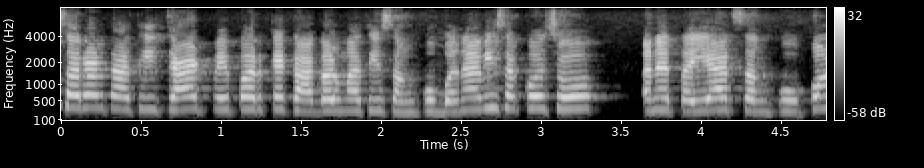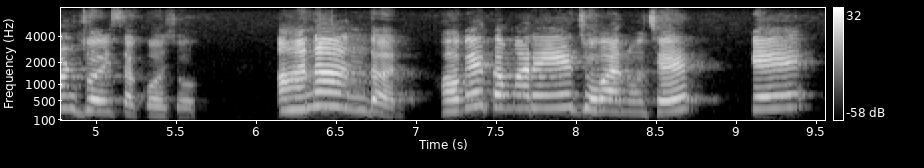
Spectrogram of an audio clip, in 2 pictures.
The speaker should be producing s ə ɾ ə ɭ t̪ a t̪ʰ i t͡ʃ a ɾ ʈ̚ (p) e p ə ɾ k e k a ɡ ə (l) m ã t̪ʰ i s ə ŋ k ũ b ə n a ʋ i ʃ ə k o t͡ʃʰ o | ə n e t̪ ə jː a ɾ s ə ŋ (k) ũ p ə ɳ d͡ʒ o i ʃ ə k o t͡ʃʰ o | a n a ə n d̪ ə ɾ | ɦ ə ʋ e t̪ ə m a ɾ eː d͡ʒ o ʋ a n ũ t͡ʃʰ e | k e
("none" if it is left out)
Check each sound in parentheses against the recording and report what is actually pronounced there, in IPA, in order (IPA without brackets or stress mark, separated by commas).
p, ɭ, k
